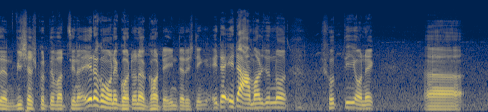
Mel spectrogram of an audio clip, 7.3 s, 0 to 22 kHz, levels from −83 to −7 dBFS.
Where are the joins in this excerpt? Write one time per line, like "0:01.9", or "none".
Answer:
none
